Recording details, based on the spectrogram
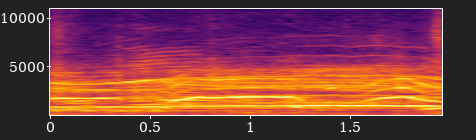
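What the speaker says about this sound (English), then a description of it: "Hear everybody cheering?" A recorded crowd cheering, with shouts and whoops mixed together, heard faintly and at a low level through playback, with voices calling out over a steady hum.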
